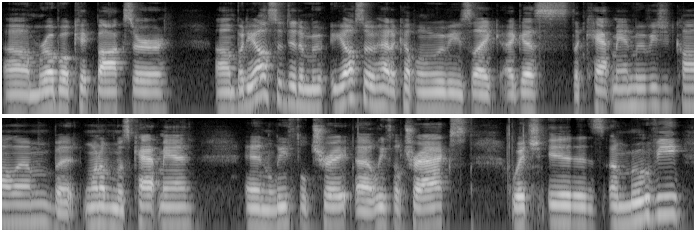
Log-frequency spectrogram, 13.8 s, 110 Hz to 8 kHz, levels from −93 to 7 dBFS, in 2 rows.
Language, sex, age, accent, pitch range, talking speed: English, male, 30-49, American, 120-140 Hz, 180 wpm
